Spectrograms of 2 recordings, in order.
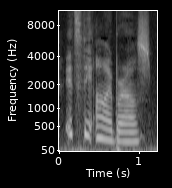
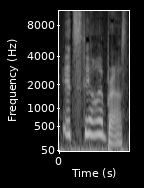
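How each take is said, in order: First: Slow, soft musing; quietly pondering; thoughtful. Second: Higher, soft insistence; lightly insistent, pitched up; explaining. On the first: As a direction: muse it aloud slowly. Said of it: "Brian said thoughtfully". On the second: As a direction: repeat it as a helpful explanation. Brian repeats over Kevin's objection. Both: A narrator's reading.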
